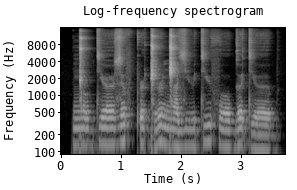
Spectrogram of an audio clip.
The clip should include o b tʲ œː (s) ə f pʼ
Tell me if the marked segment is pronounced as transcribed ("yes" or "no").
no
